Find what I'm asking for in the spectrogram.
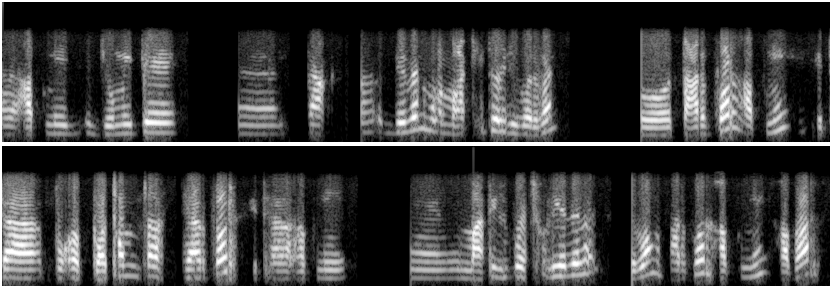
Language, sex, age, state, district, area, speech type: Bengali, male, 30-45, West Bengal, Paschim Medinipur, rural, conversation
